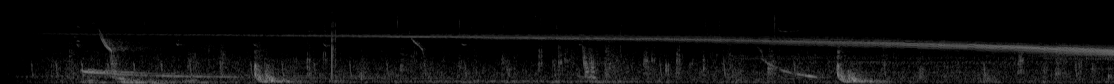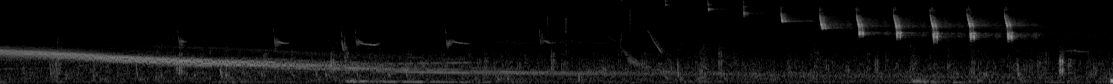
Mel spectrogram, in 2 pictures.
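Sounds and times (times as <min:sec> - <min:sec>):
Weddell seal whistled trill: 0:00.6 - 0:22.1.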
